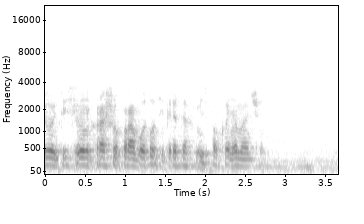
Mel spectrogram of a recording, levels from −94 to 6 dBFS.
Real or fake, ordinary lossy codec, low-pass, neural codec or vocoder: fake; AAC, 24 kbps; 3.6 kHz; codec, 16 kHz, 2 kbps, FunCodec, trained on LibriTTS, 25 frames a second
